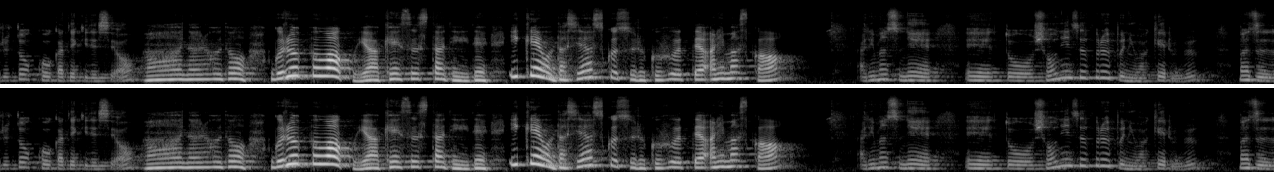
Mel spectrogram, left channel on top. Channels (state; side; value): identical; both; correlation 1.00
